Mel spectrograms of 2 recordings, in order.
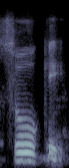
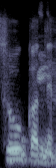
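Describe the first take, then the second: First: No 't' sound comes before the final vowel. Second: A 't' sound comes before the final vowel. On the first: The speaker calls it right. "না সুকি" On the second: The speaker calls it wrong. "সুকতে না"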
